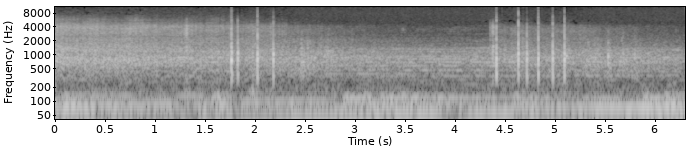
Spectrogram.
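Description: Fireworks display with a continuous deep rumble of shell bursts. There are sharp cracks, three of them about two seconds in and a quick cluster between four and five seconds.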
